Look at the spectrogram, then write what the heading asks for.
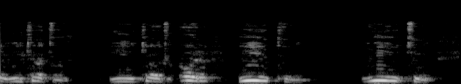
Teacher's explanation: Only time there's an M in Swahili, you pronounce it alone. You give a pause. You give a pause in that one before you pronounce the next following consonants that are following.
